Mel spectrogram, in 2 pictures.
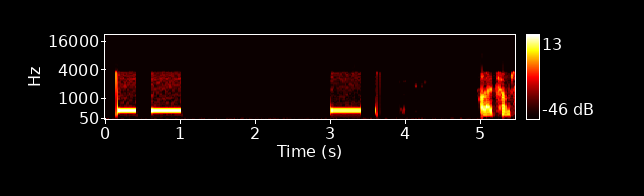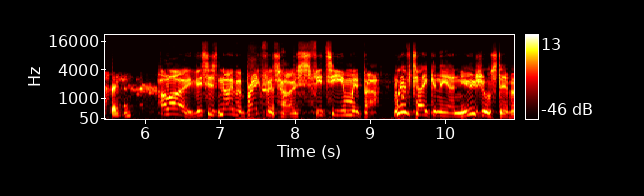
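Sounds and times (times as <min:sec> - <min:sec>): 
telephone double-burst ringback tone on outgoing call: 0:00.2 - 0:01.0, 0:03.0 - 0:03.4
speech: 0:05.0 - 0:10.9.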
